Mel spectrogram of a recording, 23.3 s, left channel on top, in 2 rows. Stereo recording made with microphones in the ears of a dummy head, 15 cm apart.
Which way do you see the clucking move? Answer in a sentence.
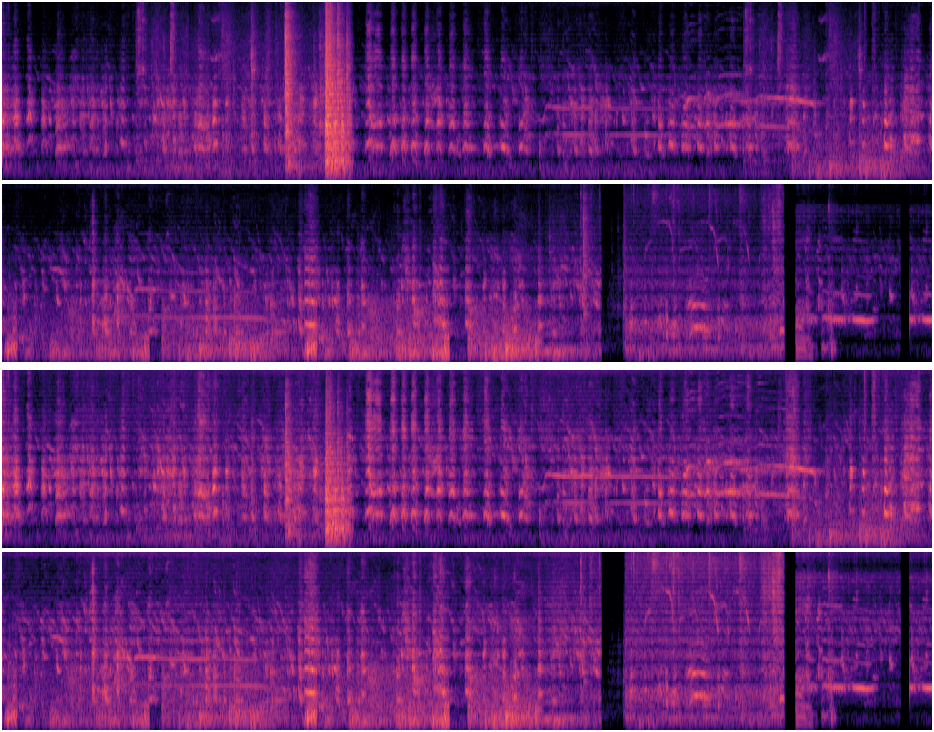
You can hear the clucking stay in one place.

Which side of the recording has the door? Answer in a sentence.
You can hear the door on the left.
